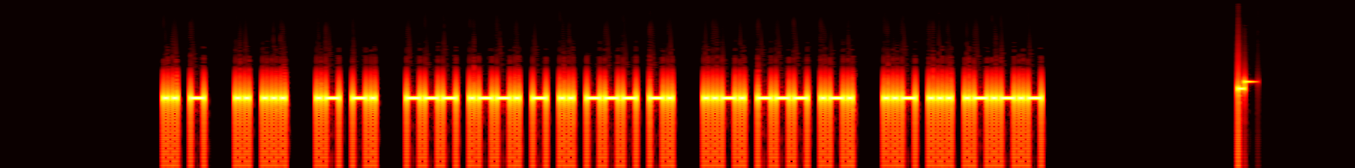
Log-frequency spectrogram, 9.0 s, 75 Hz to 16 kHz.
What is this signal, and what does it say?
Morse code, heard as a keyed tone, about 40 wpm, 700 Hz. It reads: IT IS AN OPTION FOR US.
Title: Sentences from Top 1300 Words 40wpm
